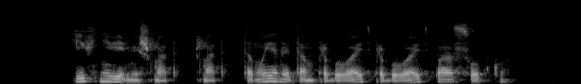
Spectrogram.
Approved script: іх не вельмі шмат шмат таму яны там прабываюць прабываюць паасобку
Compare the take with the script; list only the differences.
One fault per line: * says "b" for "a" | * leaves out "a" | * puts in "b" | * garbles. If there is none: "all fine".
all fine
